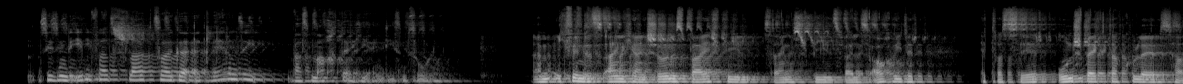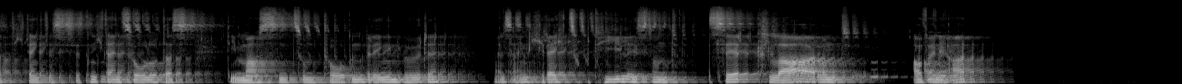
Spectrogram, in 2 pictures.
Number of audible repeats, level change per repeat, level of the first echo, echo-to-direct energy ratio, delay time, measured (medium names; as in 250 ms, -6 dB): 4, -6.5 dB, -8.5 dB, -7.5 dB, 99 ms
